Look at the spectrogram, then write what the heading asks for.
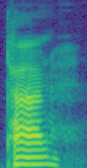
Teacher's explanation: The word tang begins with a low-class consonant, has a long vowel, and ends with a nasal consonant, nga. There is no tone marker, so this would be a high tone.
